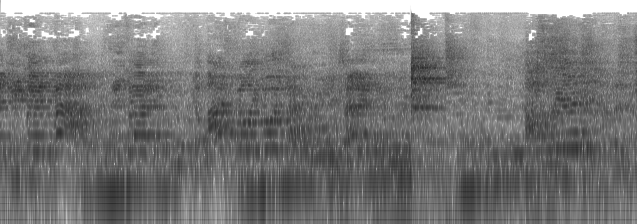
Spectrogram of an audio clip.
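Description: Cattle mooing: several long, low calls one after another, some overlapping, with one deeper call in the middle.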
